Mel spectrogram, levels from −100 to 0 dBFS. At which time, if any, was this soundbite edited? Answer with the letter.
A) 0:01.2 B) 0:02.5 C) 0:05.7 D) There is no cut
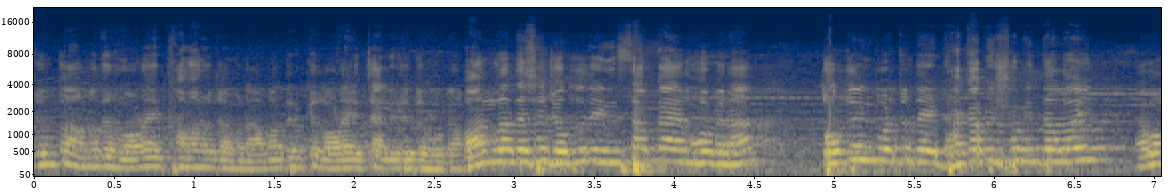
B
